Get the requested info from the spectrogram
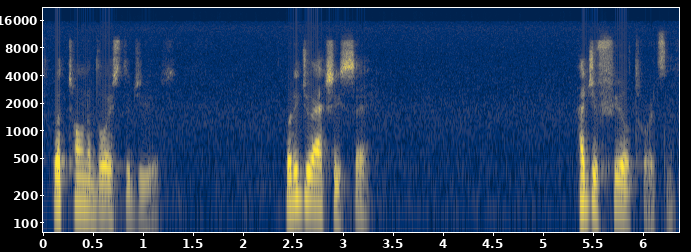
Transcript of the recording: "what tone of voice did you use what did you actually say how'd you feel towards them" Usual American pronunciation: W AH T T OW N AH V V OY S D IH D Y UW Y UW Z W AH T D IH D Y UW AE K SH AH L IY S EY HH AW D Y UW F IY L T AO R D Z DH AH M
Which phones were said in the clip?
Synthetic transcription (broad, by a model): W AH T T OW N AH V V OY S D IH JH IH Y UW Z W AH T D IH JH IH AE K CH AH L IY S EY HH AW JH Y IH F IY L T AO R D Z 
